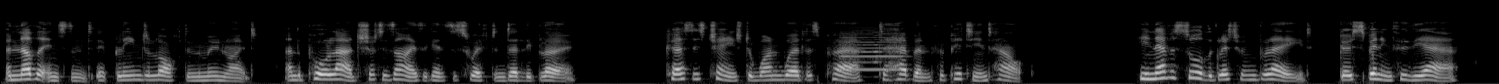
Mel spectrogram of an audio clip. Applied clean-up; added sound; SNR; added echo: none; Wind instrument, woodwind instrument; 12 dB; none.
